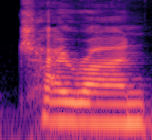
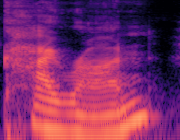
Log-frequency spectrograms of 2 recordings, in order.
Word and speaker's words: Chiron: Um, it looks like it's pronounced Chiron, Chiron, Chiron, but the actual pronunciation is Chiron.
